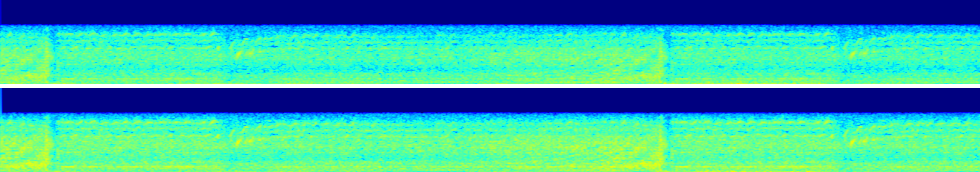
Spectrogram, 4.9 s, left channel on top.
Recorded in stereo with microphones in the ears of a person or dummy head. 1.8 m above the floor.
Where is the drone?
25° right (ahead or behind); by 4.9 s 30° right (ahead or behind).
